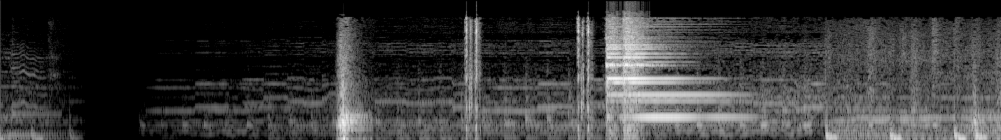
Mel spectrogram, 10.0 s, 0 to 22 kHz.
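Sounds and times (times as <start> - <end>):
quick double click: 4.6 - 4.8, 5.8 - 6.0
bright bell ding: 6.0 - 7.8.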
